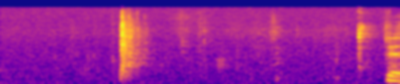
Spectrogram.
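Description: A single sharp click as a metal steelbook Blu-ray case is opened, followed by a few faint handling ticks.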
